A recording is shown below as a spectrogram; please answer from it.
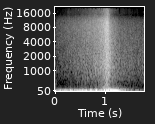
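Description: A swish effect for a motocross commercial: a single quick airy whoosh that swells to a peak about a second in, with a low rumble beneath, then fades, heard alone and fairly close.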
